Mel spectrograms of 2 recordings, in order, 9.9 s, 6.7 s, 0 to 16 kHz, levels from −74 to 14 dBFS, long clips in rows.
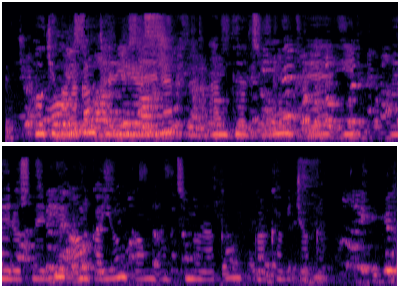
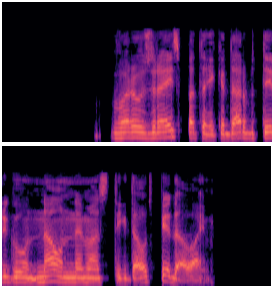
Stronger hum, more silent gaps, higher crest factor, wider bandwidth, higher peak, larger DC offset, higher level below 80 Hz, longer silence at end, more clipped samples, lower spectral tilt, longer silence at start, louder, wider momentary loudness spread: neither; second, none vs 1.24-1.35 s, 2.26-2.31 s, 3.20-3.24 s, 4.73-4.77 s, 5.29-5.35 s; about the same, 18 dB vs 16 dB; first, 11.5 kHz vs 7.8 kHz; second, -4 dBFS vs 0 dBFS; neither; about the same, -58 dBFS vs -54 dBFS; second, 0 s vs 0.8 s; neither; about the same, -4.5 dB/octave vs -4.5 dB/octave; second, 0.05 s vs 1.15 s; second, -22 LUFS vs -15 LUFS; first, 17 LU vs 4 LU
